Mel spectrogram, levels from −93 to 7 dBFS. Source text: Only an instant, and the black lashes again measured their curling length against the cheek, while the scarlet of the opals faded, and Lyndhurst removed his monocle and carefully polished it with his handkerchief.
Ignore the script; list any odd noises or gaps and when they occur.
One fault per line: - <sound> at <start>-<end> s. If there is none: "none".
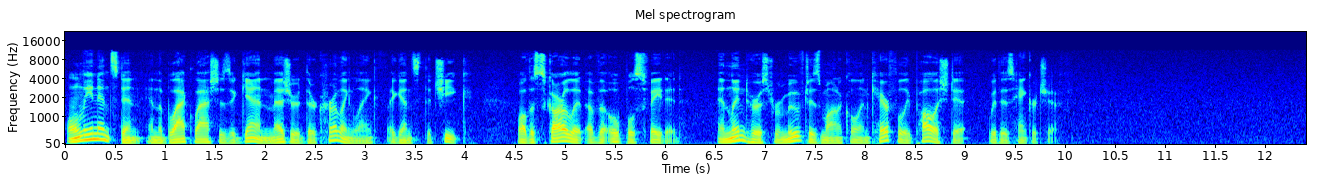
none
